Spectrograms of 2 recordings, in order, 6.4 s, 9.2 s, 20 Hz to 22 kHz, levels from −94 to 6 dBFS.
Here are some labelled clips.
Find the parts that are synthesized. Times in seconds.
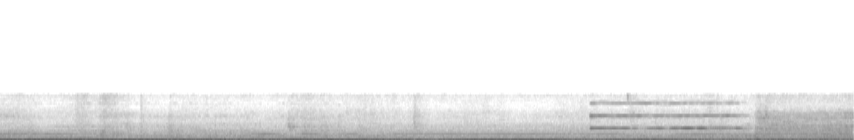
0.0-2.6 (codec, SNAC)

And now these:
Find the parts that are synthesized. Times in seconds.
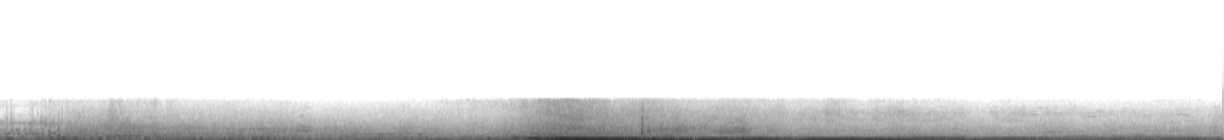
0.0-0.5 (vocoder, BigVGAN v2)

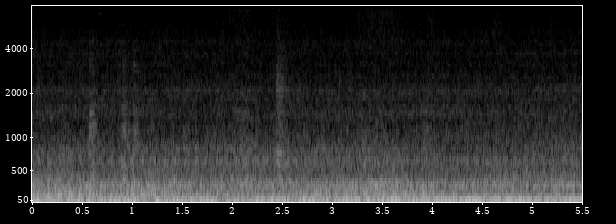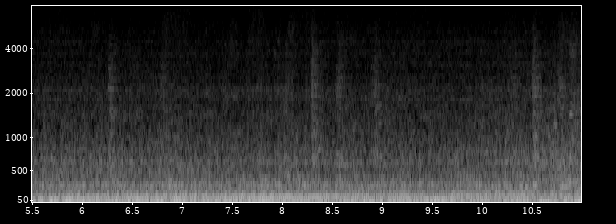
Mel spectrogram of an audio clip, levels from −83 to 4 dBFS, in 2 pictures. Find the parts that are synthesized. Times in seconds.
7.2-8.3 (codec, HILCodec)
